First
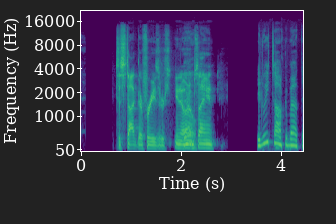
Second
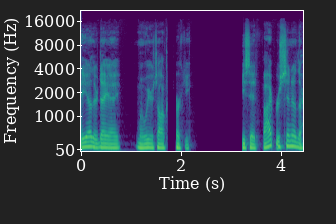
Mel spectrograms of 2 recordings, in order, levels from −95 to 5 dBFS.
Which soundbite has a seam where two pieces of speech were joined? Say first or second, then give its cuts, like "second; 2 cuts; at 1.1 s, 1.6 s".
second; 1 cut; at 1.7 s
